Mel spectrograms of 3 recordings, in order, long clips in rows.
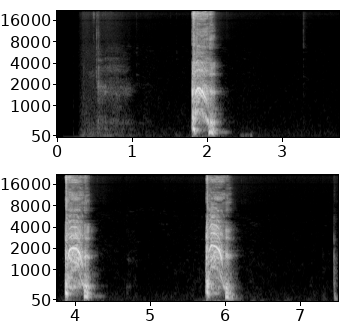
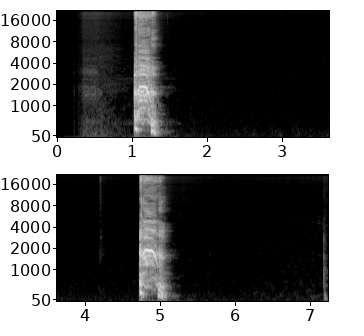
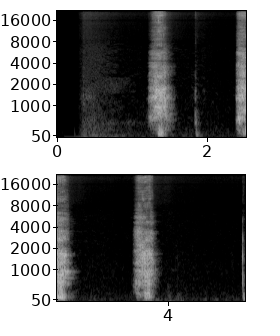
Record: {"three_cough_length": "7.5 s", "three_cough_amplitude": 32768, "three_cough_signal_mean_std_ratio": 0.28, "cough_length": "7.3 s", "cough_amplitude": 32768, "cough_signal_mean_std_ratio": 0.23, "exhalation_length": "5.0 s", "exhalation_amplitude": 16473, "exhalation_signal_mean_std_ratio": 0.31, "survey_phase": "alpha (2021-03-01 to 2021-08-12)", "age": "45-64", "gender": "Male", "wearing_mask": "No", "symptom_fatigue": true, "symptom_onset": "5 days", "smoker_status": "Never smoked", "respiratory_condition_asthma": false, "respiratory_condition_other": false, "recruitment_source": "REACT", "submission_delay": "1 day", "covid_test_result": "Negative", "covid_test_method": "RT-qPCR"}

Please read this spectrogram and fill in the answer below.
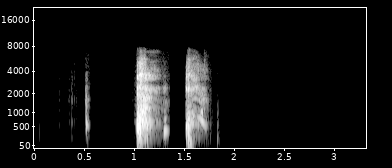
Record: {"cough_length": "3.3 s", "cough_amplitude": 27082, "cough_signal_mean_std_ratio": 0.19, "survey_phase": "beta (2021-08-13 to 2022-03-07)", "age": "18-44", "gender": "Female", "wearing_mask": "No", "symptom_cough_any": true, "symptom_sore_throat": true, "symptom_fatigue": true, "symptom_fever_high_temperature": true, "symptom_onset": "4 days", "smoker_status": "Never smoked", "respiratory_condition_asthma": false, "respiratory_condition_other": false, "recruitment_source": "Test and Trace", "submission_delay": "2 days", "covid_test_result": "Positive", "covid_test_method": "RT-qPCR"}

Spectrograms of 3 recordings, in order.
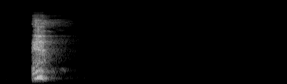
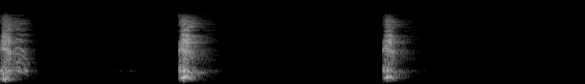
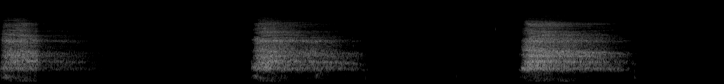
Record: {"cough_length": "2.9 s", "cough_amplitude": 26661, "cough_signal_mean_std_ratio": 0.18, "three_cough_length": "5.9 s", "three_cough_amplitude": 23313, "three_cough_signal_mean_std_ratio": 0.23, "exhalation_length": "7.2 s", "exhalation_amplitude": 3583, "exhalation_signal_mean_std_ratio": 0.47, "survey_phase": "beta (2021-08-13 to 2022-03-07)", "age": "65+", "gender": "Female", "wearing_mask": "No", "symptom_none": true, "smoker_status": "Never smoked", "respiratory_condition_asthma": false, "respiratory_condition_other": false, "recruitment_source": "Test and Trace", "submission_delay": "0 days", "covid_test_result": "Negative", "covid_test_method": "LFT"}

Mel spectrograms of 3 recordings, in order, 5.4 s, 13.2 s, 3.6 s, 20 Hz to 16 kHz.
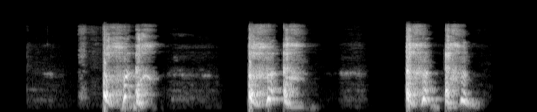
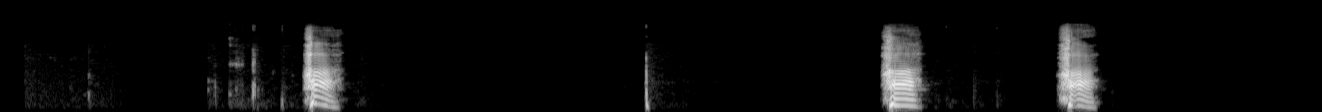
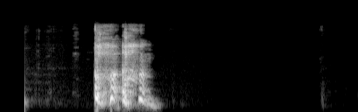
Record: {"three_cough_length": "5.4 s", "three_cough_amplitude": 30852, "three_cough_signal_mean_std_ratio": 0.37, "exhalation_length": "13.2 s", "exhalation_amplitude": 28825, "exhalation_signal_mean_std_ratio": 0.19, "cough_length": "3.6 s", "cough_amplitude": 27574, "cough_signal_mean_std_ratio": 0.26, "survey_phase": "beta (2021-08-13 to 2022-03-07)", "age": "45-64", "gender": "Female", "wearing_mask": "No", "symptom_cough_any": true, "symptom_fatigue": true, "symptom_headache": true, "symptom_change_to_sense_of_smell_or_taste": true, "symptom_loss_of_taste": true, "symptom_onset": "5 days", "smoker_status": "Never smoked", "respiratory_condition_asthma": false, "respiratory_condition_other": false, "recruitment_source": "Test and Trace", "submission_delay": "3 days", "covid_test_result": "Positive", "covid_test_method": "RT-qPCR", "covid_ct_value": 21.9, "covid_ct_gene": "ORF1ab gene", "covid_ct_mean": 22.4, "covid_viral_load": "45000 copies/ml", "covid_viral_load_category": "Low viral load (10K-1M copies/ml)"}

